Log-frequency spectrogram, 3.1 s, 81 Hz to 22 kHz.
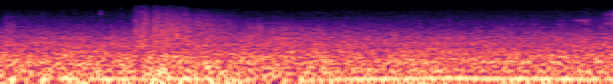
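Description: A Skoda T50 tank fires its cannon in a video game: one deep, booming shot that rings out over a low engine rumble, followed by a steady mechanical drone.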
